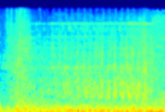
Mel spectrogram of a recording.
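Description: Helicopter in flight: a steady, loud, noisy rumble heavy in the low end.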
